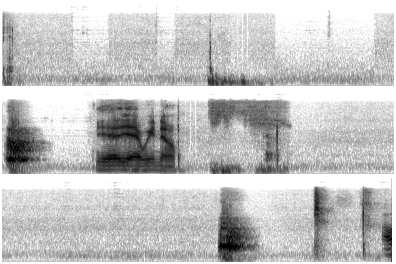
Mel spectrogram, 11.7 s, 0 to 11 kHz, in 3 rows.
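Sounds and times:
dog barking: 0:04.0 - 0:04.4, 0:10.0 - 0:10.4
speech: 0:04.8 - 0:06.2.

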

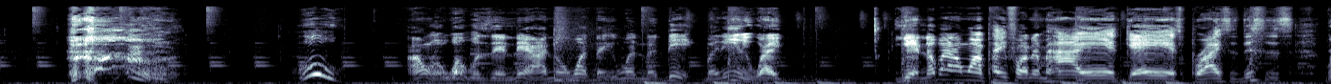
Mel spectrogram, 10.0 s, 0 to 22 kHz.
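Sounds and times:
person clearing throat forcefully: 0:00.5 - 0:01.4
speech: 0:03.1 - 0:06.0, 0:06.7 - 0:09.9.

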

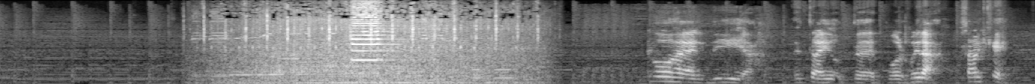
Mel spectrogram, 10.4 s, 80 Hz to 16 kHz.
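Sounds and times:
busy street traffic with engines rumbling: 0:01.8 - 0:05.7
car horn honking: 0:01.9 - 0:05.5
speech: 0:08.1 - 0:10.2.

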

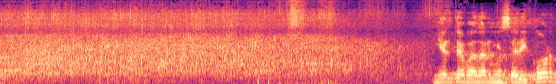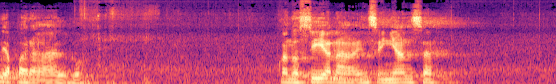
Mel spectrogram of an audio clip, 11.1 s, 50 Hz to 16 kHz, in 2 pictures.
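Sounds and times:
church audience applauding: 0:00.0 - 0:04.2
speech: 0:04.3 - 0:06.6, 0:08.4 - 0:10.2.

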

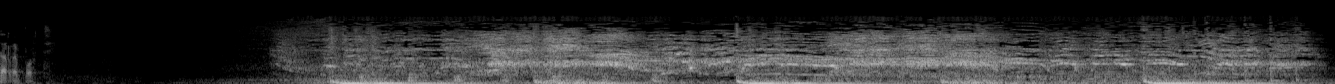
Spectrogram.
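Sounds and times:
speech: 0:00.0 - 0:00.6
women protesters chanting at a street march: 0:02.7 - 0:13.3.

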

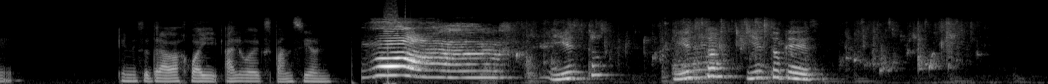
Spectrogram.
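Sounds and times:
speech: 0:01.2 - 0:04.0, 0:04.8 - 0:06.0, 0:06.7 - 0:08.3
water running and splashing: 0:04.3 - 0:10.0.

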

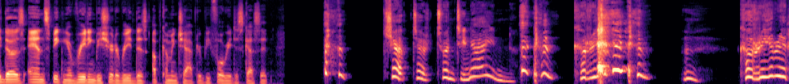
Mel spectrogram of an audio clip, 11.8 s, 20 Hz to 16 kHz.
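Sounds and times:
speech: 0:00.0 - 0:04.3, 0:05.8 - 0:08.0, 0:08.6 - 0:11.8
person coughing: 0:04.9 - 0:05.3, 0:07.8 - 0:09.8.

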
